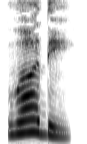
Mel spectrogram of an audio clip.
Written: ವತಿ

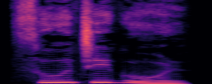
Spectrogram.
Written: ಸಜ್ಜುಗೊಳ್

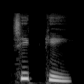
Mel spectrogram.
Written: ಚಿಕ್ಕಿ

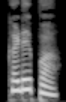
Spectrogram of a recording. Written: ಘಾಟುಪ್ಪು

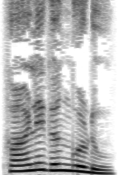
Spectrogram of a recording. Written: ಕಲ್ಕಂಗೂಡು

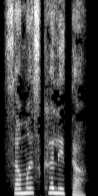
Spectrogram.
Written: ಸಮಸ್ಖಲಿತ

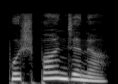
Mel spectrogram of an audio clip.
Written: ಪುಷ್ಪಾಂಜನ

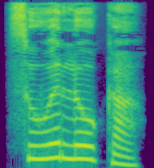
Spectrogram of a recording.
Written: ಸ್ವರ್ಲೋಕ

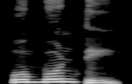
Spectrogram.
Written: ಒಬ್ಬಂಟಿ

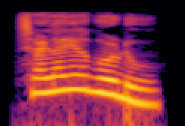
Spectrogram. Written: ಚಳಯಗೊಡು

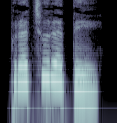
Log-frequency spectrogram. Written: ಪ್ರಚಾರತೆ

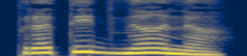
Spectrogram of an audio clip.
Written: ಪ್ರತಿಜ್ಞಾನ

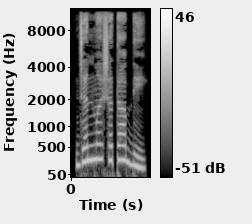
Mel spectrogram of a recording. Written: ಜನ್ಮ ಶತಾಬ್ಧಿ

